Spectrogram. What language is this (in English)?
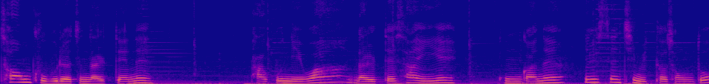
Korean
